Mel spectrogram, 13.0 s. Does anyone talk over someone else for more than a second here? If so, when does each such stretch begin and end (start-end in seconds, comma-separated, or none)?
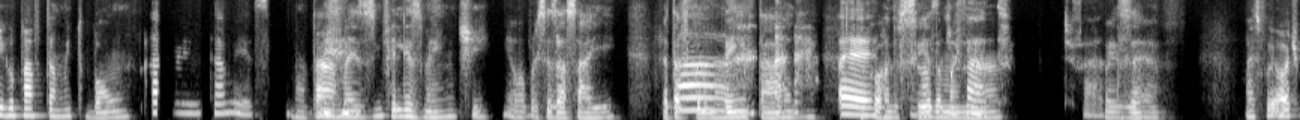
8.6-10.1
